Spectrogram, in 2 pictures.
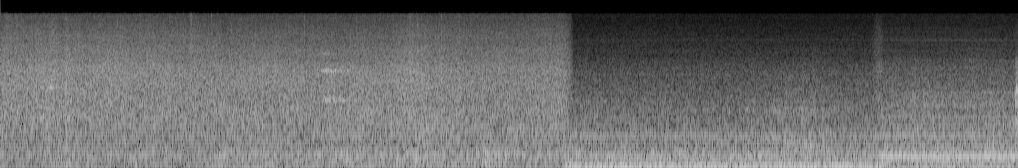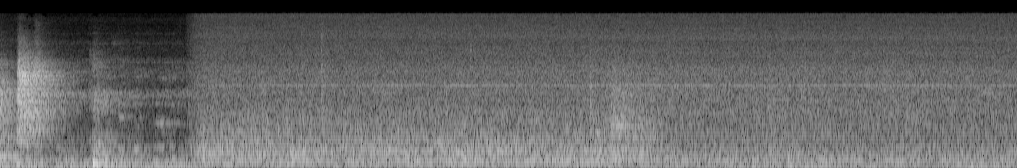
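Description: Factory-hall ambience: a steady hiss of air-handling and machinery. A low hum joins it about six seconds in, there is a brief louder noise around ten seconds in, and over the last part a faint steady high tone sits above the hiss.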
